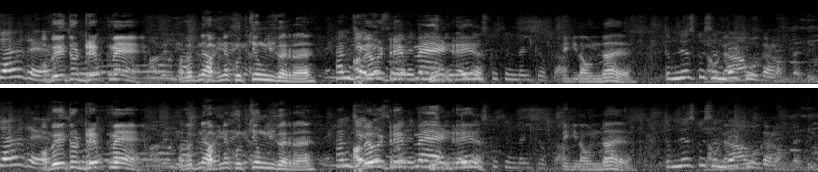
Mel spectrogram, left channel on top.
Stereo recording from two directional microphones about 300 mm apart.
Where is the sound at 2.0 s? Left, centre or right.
Left.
